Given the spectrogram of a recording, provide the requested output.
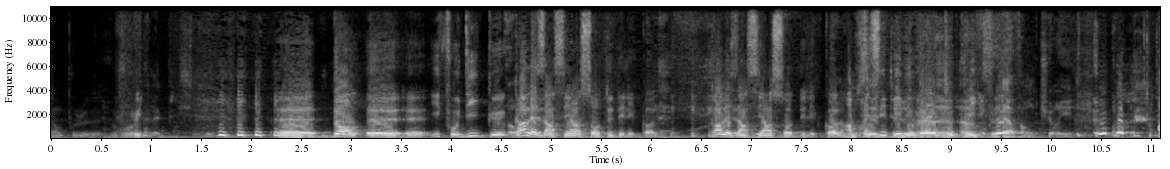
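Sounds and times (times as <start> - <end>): man chuckling: 10.2 - 11.0.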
